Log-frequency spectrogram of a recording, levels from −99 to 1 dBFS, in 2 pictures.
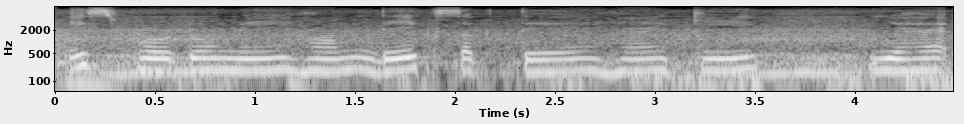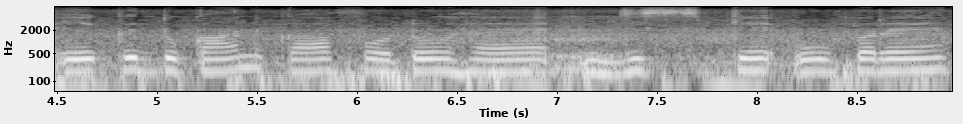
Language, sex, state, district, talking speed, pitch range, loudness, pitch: Hindi, female, Haryana, Rohtak, 105 wpm, 180-195 Hz, -14 LUFS, 185 Hz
